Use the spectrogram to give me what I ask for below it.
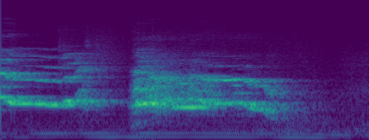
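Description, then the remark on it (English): A dog lets out two drawn-out, high whining cries, the second longer and slowly fading, with no one talking. “I think this show with the dog in the background, you should just make it even weirder and have like a little person sitting on top of the oven as your sidekick and just go full on weird with it.”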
